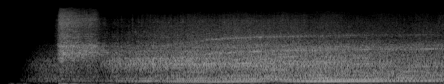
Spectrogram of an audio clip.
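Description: A large vehicle's air brakes hiss briefly about half a second in, then its motor runs with a steady hum that rises a little in pitch and holds, with a faint high whine.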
